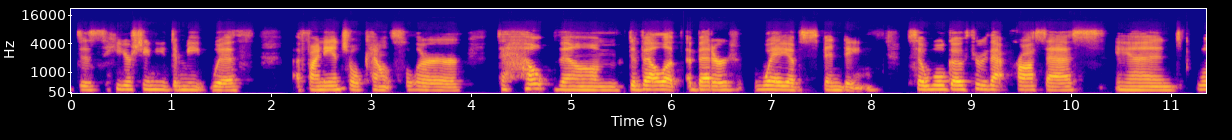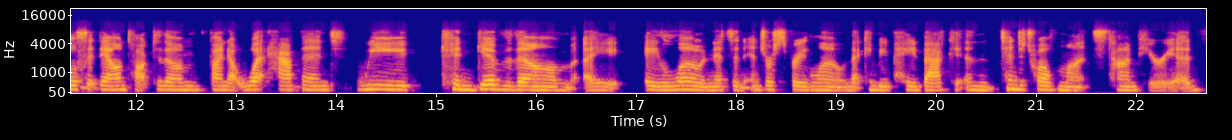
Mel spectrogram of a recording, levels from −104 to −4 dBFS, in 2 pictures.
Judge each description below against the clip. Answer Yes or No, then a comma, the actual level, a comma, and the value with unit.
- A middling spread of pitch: No, narrow, 1.8 semitones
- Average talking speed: Yes, average, 160 wpm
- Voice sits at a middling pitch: Yes, medium, 180 Hz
